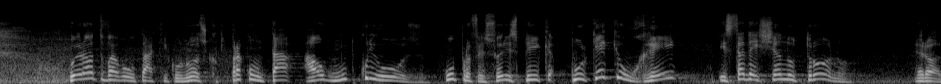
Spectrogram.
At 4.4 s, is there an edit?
yes; 1 cut; at 4.4 s

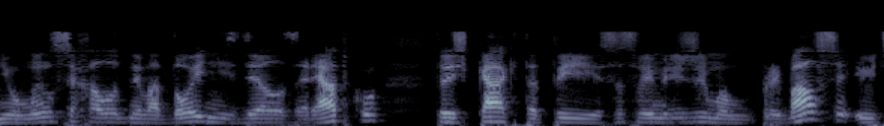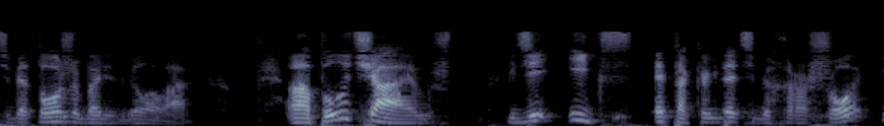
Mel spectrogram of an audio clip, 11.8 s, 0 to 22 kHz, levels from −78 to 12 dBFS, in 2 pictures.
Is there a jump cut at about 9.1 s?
yes; 1 cut; at 9.1 s

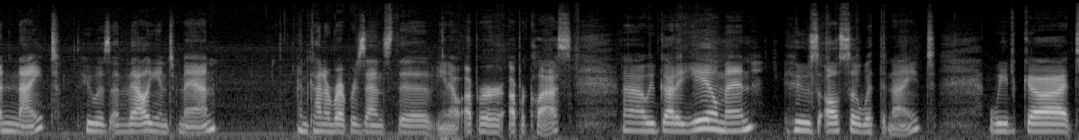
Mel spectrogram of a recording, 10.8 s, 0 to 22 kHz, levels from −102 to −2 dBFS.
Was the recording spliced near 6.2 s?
yes; 1 cut; at 6.2 s

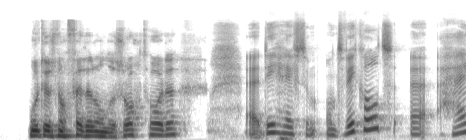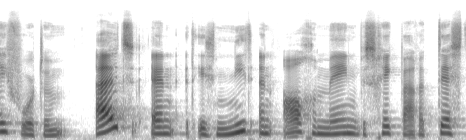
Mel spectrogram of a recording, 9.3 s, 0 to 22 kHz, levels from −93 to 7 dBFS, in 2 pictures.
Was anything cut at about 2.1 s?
yes; 1 cut; at 2.1 s

